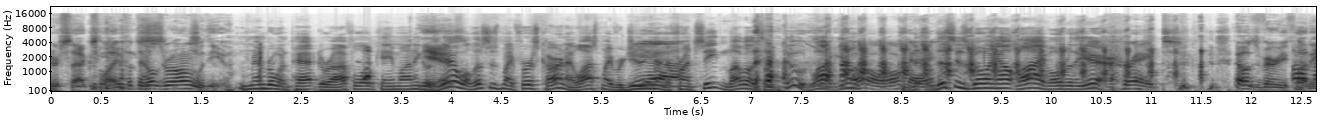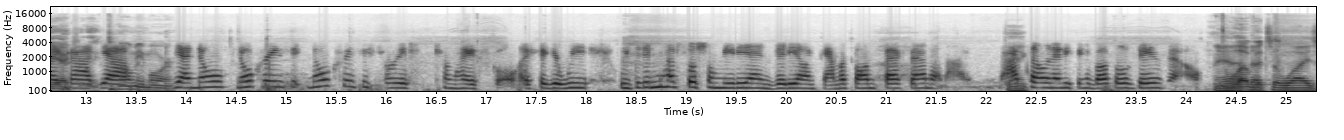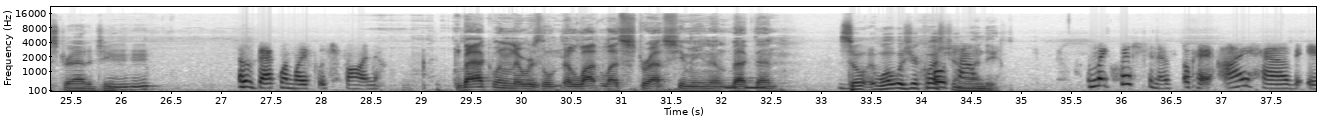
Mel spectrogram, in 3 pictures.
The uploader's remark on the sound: We field questions from listeners about the best time to buy a car, trading strategies and leasing vs buying. All call in and share stories of their first rides.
